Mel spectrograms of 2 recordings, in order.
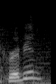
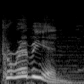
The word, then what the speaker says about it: Caribbean: But it's pronounced Caribbean. Alondra, what's the name of the movie? Someone pass her a microphone, please. What's the name of the movie? I say Caribbean.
